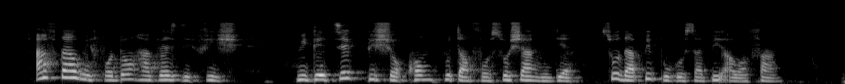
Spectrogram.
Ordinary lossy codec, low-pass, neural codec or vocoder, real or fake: MP3, 96 kbps; 7.2 kHz; codec, 16 kHz, 4 kbps, FunCodec, trained on Chinese and English, 50 frames a second; fake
